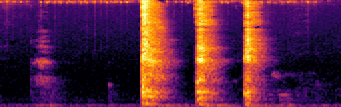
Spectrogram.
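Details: Three sharp, harsh cough bursts in quick succession after a quiet breath, demonstrated while teaching children how to catch a cough or sneeze; a plain cough.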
